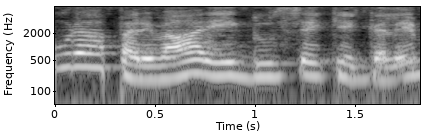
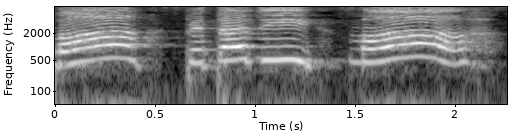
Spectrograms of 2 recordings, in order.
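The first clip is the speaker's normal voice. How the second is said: very high, gleeful, happy shout; 12 semitones higher, 6 dB louder than usual. Calling parents from another room, shouting happily to call parents. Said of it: "चिल्ला चिल्ला कर अपनी माँ और पिता".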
